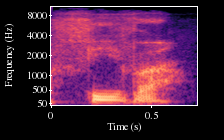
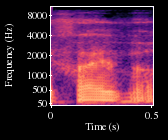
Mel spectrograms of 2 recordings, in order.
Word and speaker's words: Fiverr: This um this app is it is it pronounced as Fiverr or Fever please so that I don't fall my hands anywhere I go. It it is f my Okay. Fiverr.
